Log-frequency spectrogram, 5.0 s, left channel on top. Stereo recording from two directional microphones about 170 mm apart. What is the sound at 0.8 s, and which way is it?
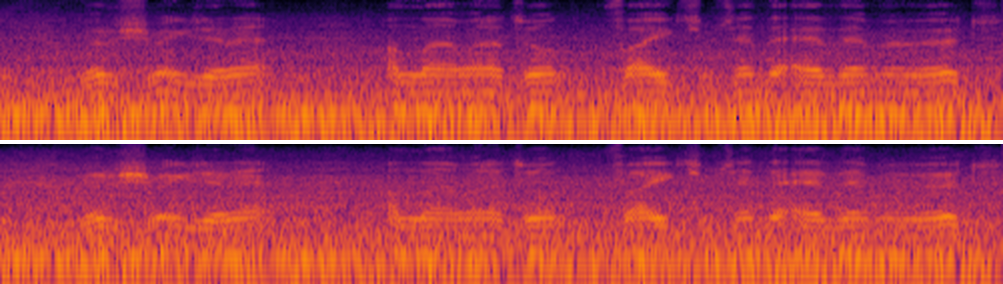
Speech, 20° left (ahead or behind).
